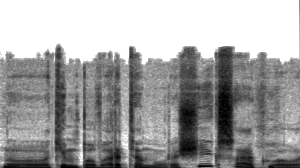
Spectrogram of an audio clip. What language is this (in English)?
Lithuanian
